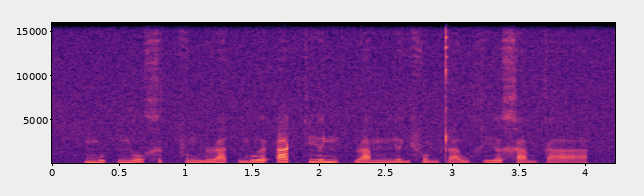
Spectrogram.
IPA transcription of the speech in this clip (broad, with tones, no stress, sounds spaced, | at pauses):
m u˨˩ k̚ ɲ o˨˩˨ x ə˨˩ k̚ f ə˨˩ ŋ ɹ a˨˩ t̚ m u˧ ə̯ ʔ a˦˥ k̚ ʔ i˧ ə̯ ɲ ə˨˩ k̚ ɹ a˧ m ɲ ə˨˩˦ j f o˨˩˨ m ʈ a˨˩ w x i˧˥ ə̯ x a˨˩˨ m k aː˨˩˨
